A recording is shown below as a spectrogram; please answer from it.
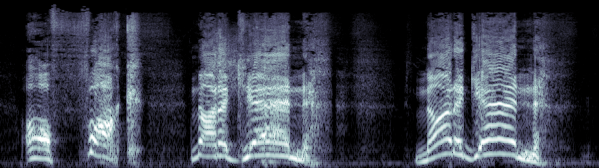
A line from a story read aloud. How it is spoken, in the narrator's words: Richards lands, he grabs his left knee and is playing it off that his knee is legitimately fucked by yelling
